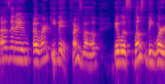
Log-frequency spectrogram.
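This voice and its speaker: Here a woman speaks loudly at a moderate pace. Her pitch is fairly high. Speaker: podcast co-host. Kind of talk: casual chat.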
